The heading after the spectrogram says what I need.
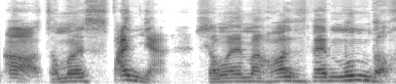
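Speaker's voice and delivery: lightly put-on Spanish accent; amateur Spanish accent, declaiming; attempted Spanish accent. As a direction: play a proud queen with a rough Spanish accent. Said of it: "I can't do a Spanish accent, sorry".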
